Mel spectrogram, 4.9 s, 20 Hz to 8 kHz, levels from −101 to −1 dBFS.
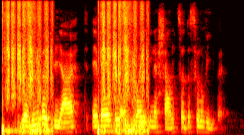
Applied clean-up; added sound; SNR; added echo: none; Writing; -4 dB; reverberation time 0.4 s.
